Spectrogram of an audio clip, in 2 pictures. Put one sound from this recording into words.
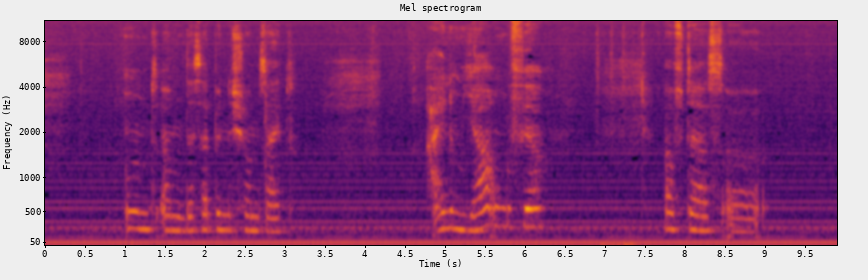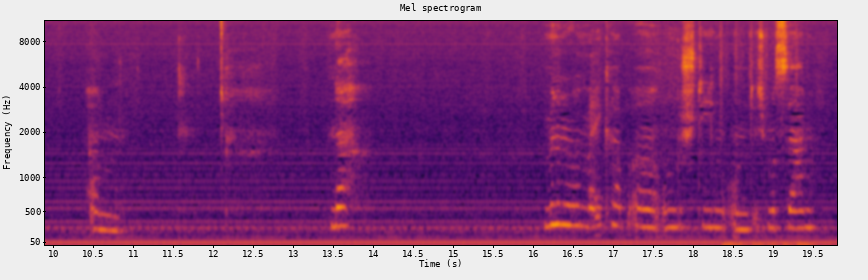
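A young woman talks casually close to a microphone, in short bursts.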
